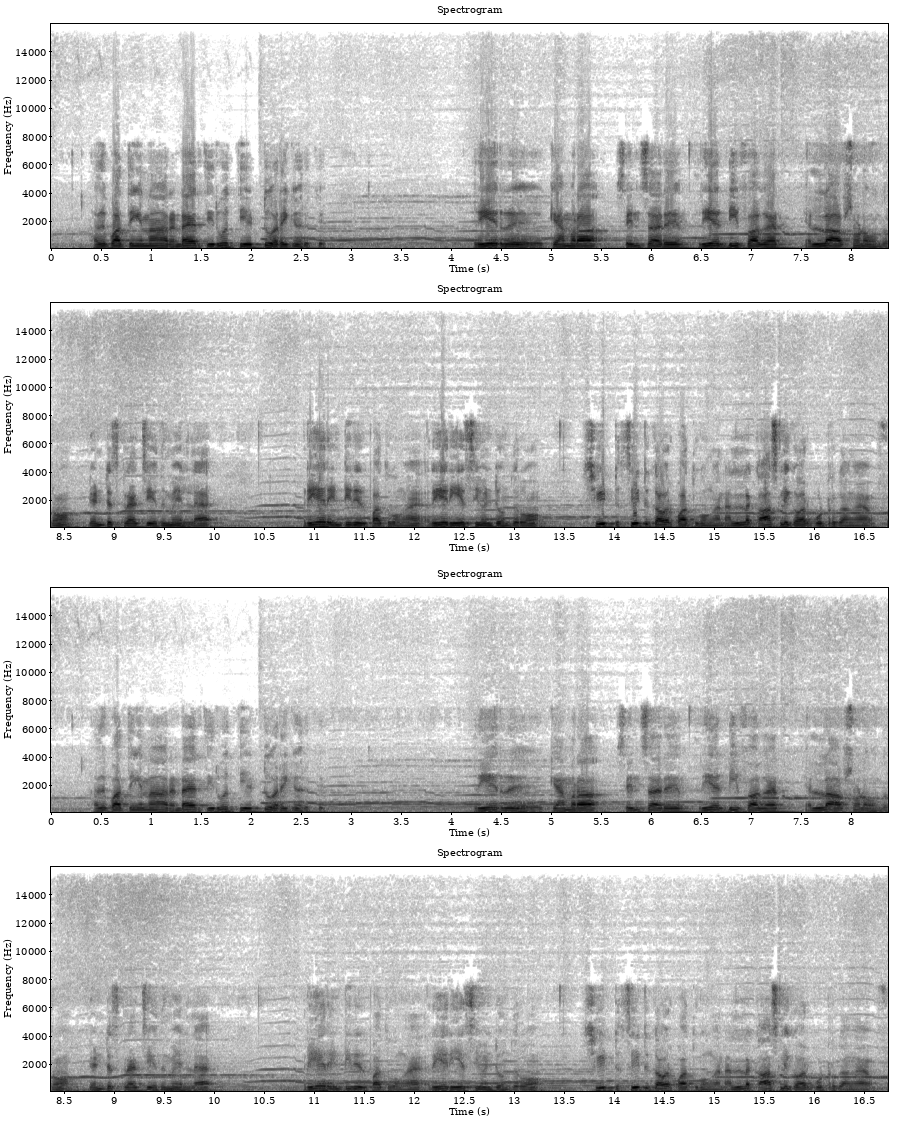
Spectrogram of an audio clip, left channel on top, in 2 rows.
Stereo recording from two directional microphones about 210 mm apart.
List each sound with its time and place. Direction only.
0.4 s a man's voice: 15° left (ahead or behind)
4.3 s a man's voice: 20° left (ahead or behind)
